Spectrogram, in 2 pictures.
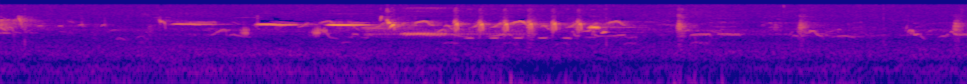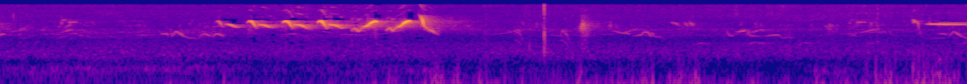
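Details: North American song sparrow singing twice on a windy day on a northern USA prairie, each song a series of sharp notes rolling into a fast trill, separated by quieter chips and steady wind.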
